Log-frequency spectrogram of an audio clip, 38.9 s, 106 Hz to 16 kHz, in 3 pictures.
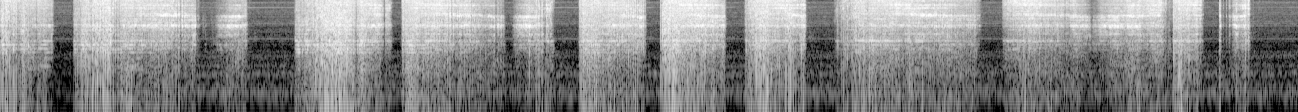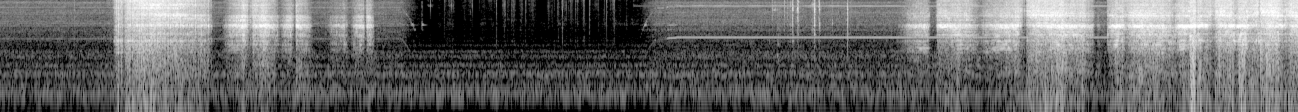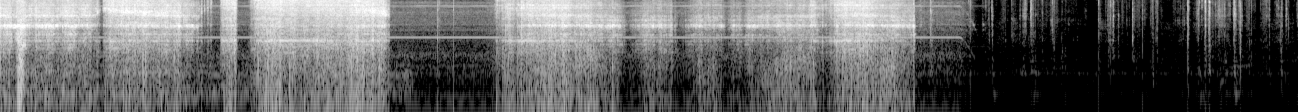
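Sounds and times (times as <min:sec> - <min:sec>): lathe motor whining: 0:00.0 - 0:07.3, 0:14.1 - 0:17.1, 0:19.5 - 0:35.7
gouge rasping wood on lathe: 0:22.0 - 0:29.9, 0:31.0 - 0:35.2.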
